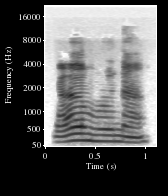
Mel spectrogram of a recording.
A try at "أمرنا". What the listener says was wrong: Itu kau copek je tu. Itu terkucil bunyi dia tu. Jangan. Ja'am am.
